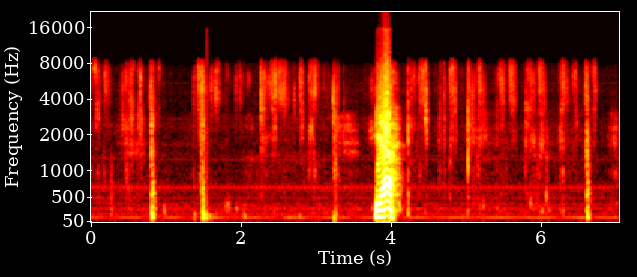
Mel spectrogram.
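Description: Trading cards flick and slide against each other in hands.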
